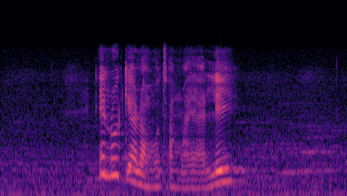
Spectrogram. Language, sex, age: Southern Sotho, male, 21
